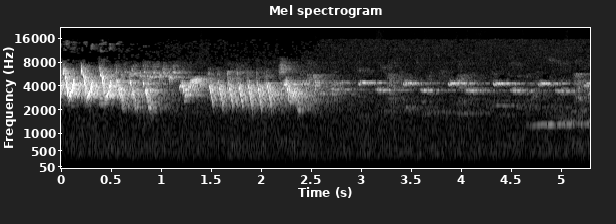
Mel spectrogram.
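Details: Young Alexandrine parakeets recorded on 19 May 2023 give fast series of sharp, high, downward-sliding chirps, several per second, that fade into softer, thin, scratchy notes toward the end.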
